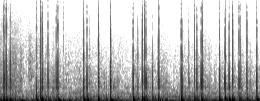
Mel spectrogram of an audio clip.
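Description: Long pointed nails tap and scratch the top of a black textured faux-leather hard-shell microphone case with a zipper, lying flat on fur. Rapid, irregular, soft, dull taps with deep low thumps and quick clicky edges die away almost instantly, mixed with faint scratching.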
